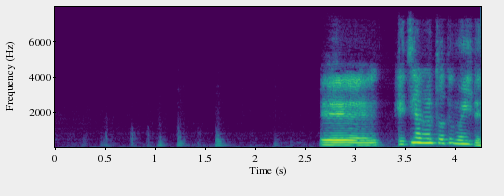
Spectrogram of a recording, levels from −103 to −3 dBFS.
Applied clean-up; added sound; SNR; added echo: neural mask model DeepFilterNet 3.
